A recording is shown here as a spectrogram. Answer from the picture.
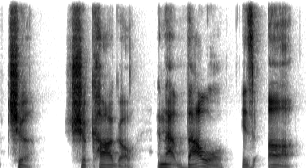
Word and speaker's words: Chicago: ever started learning English in Spanish you might have learned it as Chicago but in English it's Chicago sha sh sh so in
